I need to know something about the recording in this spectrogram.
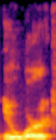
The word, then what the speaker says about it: Newark: And it is almost funny because it doesn't help that being confused briefly that in the native English of New Jersey, apparently Newark is one syllable.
